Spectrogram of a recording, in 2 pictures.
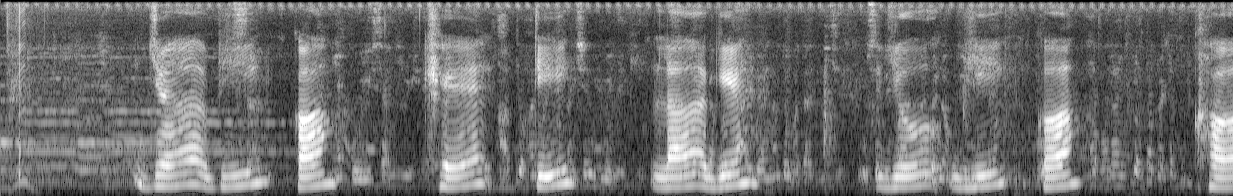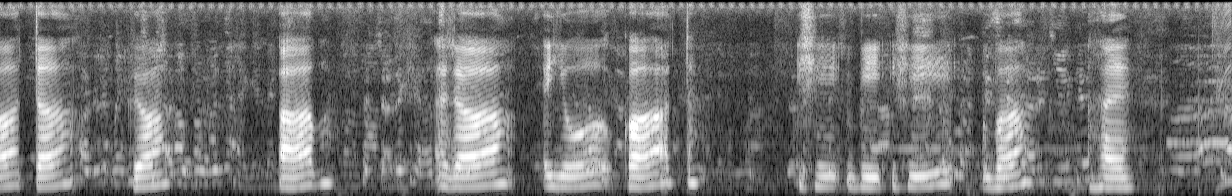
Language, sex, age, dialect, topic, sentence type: Magahi, male, 31-35, Central/Standard, agriculture, statement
